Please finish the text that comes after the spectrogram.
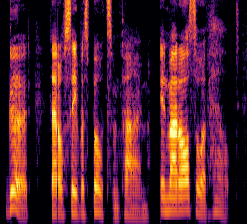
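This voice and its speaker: A woman's voice: very deep voice, lively intonation, unhurried, fairly bright tone, no room sound, clean studio sound, heavily acted. A woman playing a seasoned, firm but fair space ranger in a video game, plainspoken and authoritative, with folksy turns of phrase. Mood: firm, measured. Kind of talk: video game character dialogue.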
